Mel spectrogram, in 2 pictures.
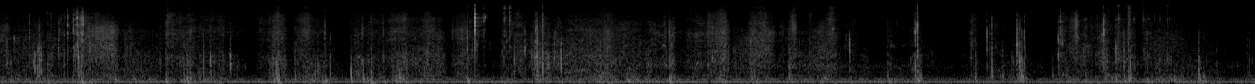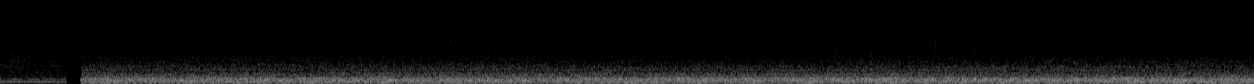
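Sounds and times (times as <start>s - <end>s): backpack rustling and crinkling: 0.0s - 13.2s
steady low hum: 0.0s - 25.0s
steady low rumble: 13.4s - 25.0s.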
